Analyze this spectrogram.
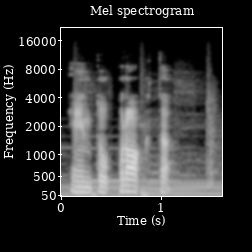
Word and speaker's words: Entoprocta: Em entoprocta, a penúltima sílaba termina em consoante, então obrigatoriamente leva o acento. Entoprocta.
